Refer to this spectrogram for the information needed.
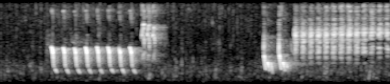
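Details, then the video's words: Sikatan Londo flycatcher kept in a cage, recorded with splashing water behind it, giving a fast series of sharp high notes. After a pause it gives a thin, rapidly repeated buzzy trill, over a low background hiss. "Sikatan Londo di Iringi gmricik air cocok Untum Masteran Dan memancing jagoan bos kuh berbunyi"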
